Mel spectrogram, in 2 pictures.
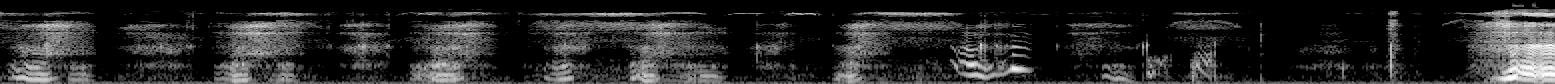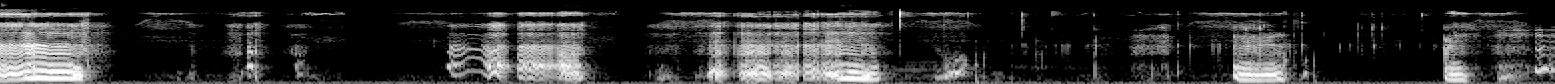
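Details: Infant makes repeated short, voiced gasping breaths with louder strained cry-like sounds in between; gasping breathing.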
